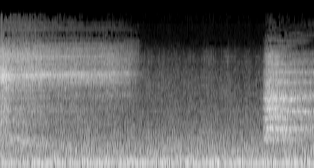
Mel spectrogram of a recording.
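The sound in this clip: A deep breath drawn in and let out through the mouth: a long airy breath sound, then a quieter pause, then another breath starting near the end, over a low steady hum.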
